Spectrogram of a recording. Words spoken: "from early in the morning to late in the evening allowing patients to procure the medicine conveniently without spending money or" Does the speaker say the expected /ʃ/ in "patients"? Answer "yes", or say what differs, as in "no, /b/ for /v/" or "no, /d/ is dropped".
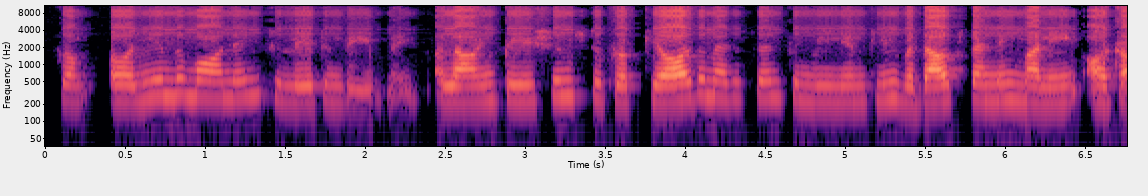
yes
